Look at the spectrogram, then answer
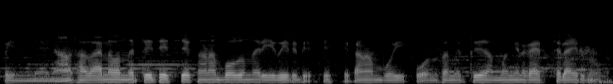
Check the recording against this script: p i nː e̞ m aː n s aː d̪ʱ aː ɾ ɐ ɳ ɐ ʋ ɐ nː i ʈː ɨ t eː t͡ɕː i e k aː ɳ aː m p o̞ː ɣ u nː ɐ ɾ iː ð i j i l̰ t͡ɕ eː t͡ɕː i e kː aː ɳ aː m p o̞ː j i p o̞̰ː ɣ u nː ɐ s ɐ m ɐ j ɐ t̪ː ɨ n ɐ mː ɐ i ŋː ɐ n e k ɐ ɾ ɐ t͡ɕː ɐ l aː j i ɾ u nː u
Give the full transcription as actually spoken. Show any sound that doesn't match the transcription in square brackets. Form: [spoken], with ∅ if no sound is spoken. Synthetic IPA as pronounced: p i nː e̞ [ɲ] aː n s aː d̪ʱ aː ɾ ɐ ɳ ɐ ʋ ɐ nː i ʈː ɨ [t͡ɕ] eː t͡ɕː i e k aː ɳ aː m p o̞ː ɣ u nː ɐ ɾ iː ð i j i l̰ t͡ɕ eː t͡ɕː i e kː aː ɳ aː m p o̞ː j i p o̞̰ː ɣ u nː ɐ s ɐ m ɐ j ɐ t̪ː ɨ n ɐ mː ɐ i ŋː ɐ n e k ɐ ɾ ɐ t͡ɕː ɐ l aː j i ɾ u nː u

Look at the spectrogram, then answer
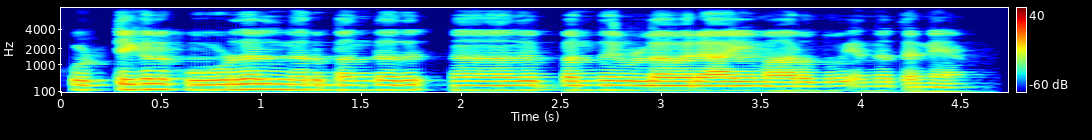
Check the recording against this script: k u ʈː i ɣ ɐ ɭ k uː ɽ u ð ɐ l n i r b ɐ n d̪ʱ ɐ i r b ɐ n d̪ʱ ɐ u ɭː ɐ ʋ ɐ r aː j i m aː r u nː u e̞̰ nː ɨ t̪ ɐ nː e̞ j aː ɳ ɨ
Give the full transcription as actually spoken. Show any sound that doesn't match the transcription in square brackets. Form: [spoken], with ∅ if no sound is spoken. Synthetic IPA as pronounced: k u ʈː i ɣ ɐ ɭ k uː ɽ u ð ɐ l n i r b ɐ n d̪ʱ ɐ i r b ɐ n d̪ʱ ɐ u ɭː ɐ ʋ ɐ [ɾ] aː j i m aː r u nː u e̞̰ nː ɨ t̪ ɐ nː e̞ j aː ɳ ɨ

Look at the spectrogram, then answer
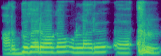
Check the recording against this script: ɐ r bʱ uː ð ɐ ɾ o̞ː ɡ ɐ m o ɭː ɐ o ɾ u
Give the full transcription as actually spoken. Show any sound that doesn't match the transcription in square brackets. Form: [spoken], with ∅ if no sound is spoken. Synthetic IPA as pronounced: ɐ r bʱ [u] ð ɐ ɾ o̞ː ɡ ɐ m [u] ɭː ɐ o ɾ u

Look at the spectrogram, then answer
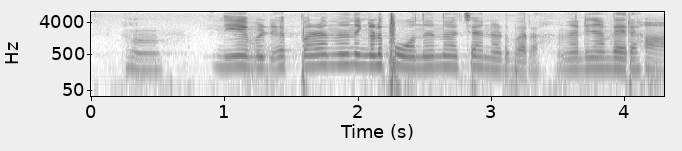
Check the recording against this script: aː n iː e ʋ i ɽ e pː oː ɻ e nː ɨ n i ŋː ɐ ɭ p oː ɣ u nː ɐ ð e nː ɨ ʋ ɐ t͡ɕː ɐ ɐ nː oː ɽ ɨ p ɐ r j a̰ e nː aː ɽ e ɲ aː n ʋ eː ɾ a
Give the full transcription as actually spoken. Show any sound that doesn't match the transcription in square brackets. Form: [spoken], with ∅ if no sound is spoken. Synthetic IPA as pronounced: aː n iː e ʋ i ɽ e pː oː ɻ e nː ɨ n i ŋː ɐ ɭ p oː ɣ u nː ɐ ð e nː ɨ ʋ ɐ t͡ɕː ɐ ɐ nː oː ɽ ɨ p ɐ r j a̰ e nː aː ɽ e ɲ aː n ʋ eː ɾ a

